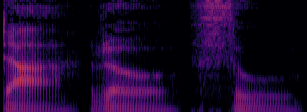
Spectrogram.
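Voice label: "tarothu", concatenated syllables; Affixing experiment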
